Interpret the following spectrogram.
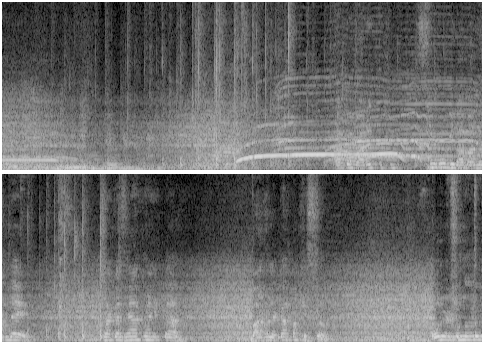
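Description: A live rock band's last chord rings and stops about a second in, followed by voices between songs: a long held shout, then talk, with a few stray electric guitar notes.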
